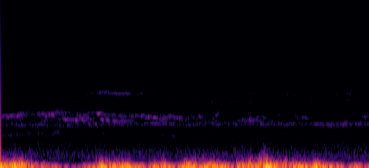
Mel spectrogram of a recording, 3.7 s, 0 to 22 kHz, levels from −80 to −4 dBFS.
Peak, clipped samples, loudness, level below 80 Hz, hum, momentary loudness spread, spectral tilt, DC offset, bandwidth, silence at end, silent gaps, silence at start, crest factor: -14 dBFS; under 0.1%; -41 LUFS; -32 dBFS; none; 16 LU; -9 dB/octave; under 0.1%; 2.7 kHz; 0 s; none; 0 s; 16 dB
